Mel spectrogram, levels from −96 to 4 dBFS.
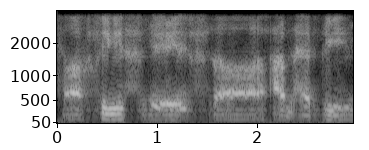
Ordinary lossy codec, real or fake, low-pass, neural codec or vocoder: none; fake; 3.6 kHz; codec, 16 kHz, 1 kbps, FreqCodec, smaller model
